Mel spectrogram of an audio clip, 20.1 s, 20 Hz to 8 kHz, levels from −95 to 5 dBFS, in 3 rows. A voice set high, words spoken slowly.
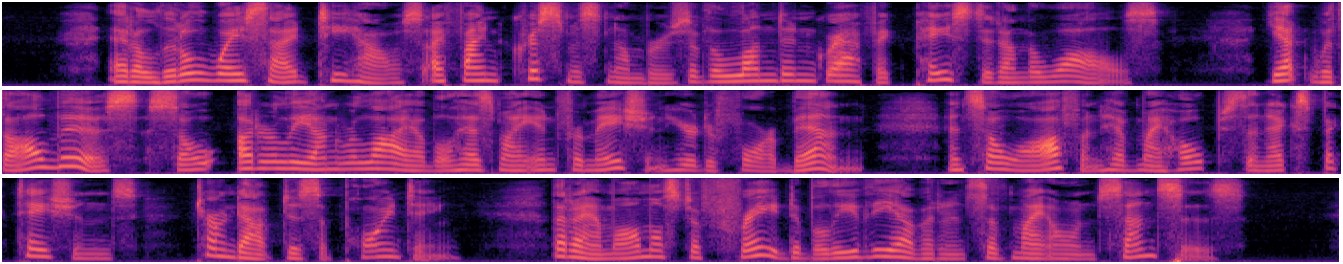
No: high, 195 Hz; average, 165 wpm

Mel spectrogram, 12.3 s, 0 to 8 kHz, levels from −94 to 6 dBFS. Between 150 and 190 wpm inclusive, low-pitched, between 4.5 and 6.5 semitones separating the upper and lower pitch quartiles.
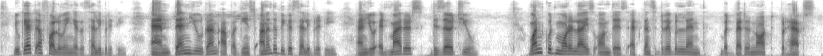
Yes: average, 160 wpm; low, 120 Hz; average, 5.1 semitones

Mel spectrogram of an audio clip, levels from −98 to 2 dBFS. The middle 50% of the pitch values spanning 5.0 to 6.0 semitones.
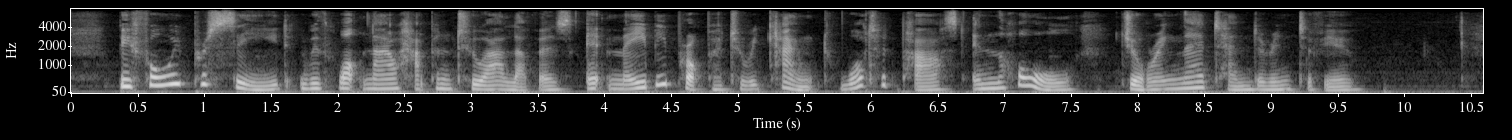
Yes: wide, 5.6 semitones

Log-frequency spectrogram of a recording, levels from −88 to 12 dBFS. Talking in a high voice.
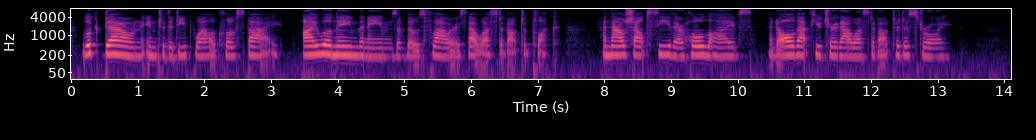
Yes: high, 200 Hz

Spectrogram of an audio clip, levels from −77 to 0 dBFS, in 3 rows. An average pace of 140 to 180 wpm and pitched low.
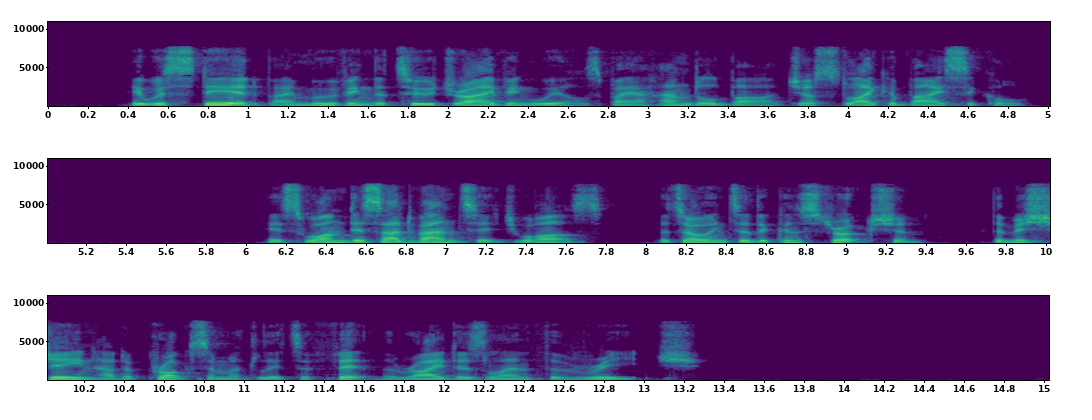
Yes: average, 145 wpm; low, 105 Hz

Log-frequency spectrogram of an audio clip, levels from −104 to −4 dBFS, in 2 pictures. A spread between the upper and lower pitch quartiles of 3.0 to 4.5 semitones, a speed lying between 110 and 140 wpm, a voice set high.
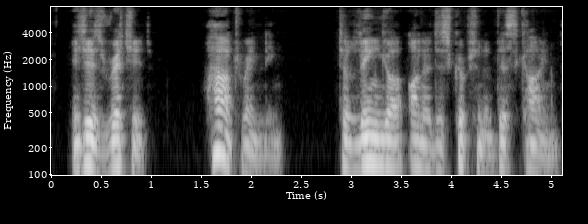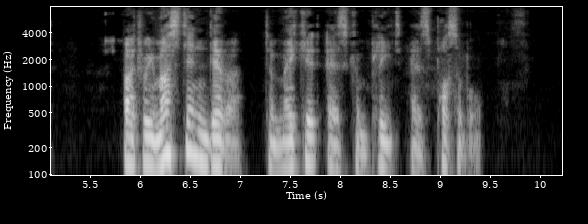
No: average, 3.3 semitones; slow, 135 wpm; low, 120 Hz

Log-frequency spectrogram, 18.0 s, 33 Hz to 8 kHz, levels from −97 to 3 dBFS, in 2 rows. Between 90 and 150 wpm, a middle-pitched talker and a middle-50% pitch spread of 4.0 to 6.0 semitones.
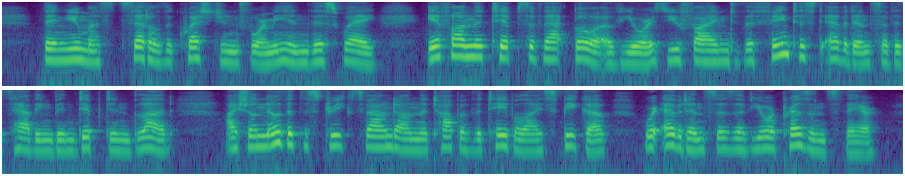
No: average, 180 wpm; medium, 175 Hz; average, 4.4 semitones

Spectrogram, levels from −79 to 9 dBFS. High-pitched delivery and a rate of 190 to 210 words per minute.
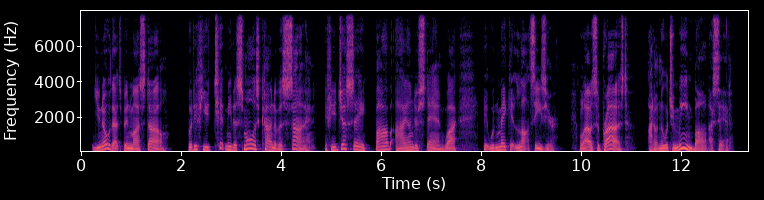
No: medium, 145 Hz; average, 195 wpm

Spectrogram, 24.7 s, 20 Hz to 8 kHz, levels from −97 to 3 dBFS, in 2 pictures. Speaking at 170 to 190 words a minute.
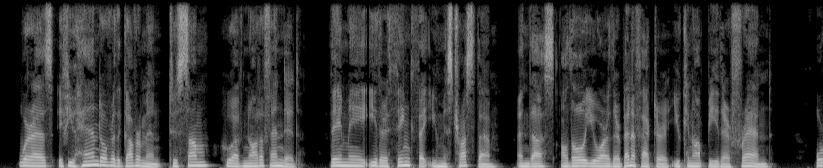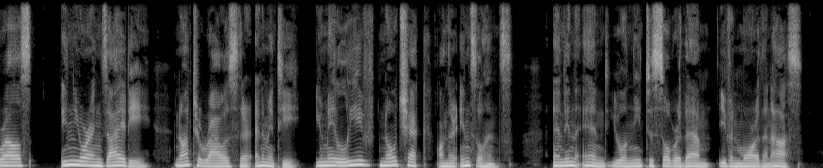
No: average, 160 wpm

